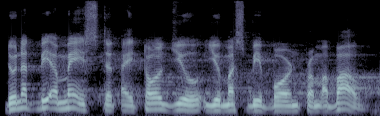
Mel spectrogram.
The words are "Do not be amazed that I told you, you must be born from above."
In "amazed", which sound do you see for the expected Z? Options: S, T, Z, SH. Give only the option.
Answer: S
